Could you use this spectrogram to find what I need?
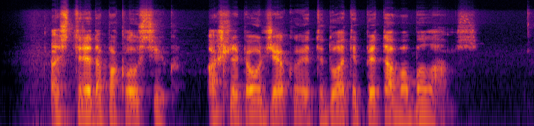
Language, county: Lithuanian, Vilnius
